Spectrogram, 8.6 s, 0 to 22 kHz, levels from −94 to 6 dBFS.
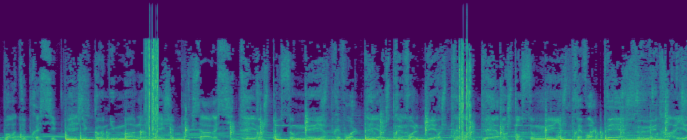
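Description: Two short bursts of cable scratch noise break into the sound, one from 1.81 to 1.99 s and another from 5.74 to 5.90 s. Each lasts under a fifth of a second and comes through as a dense, uneven scratching or rustling that sits around 5 dB louder than the sound itself. The likely cause is a worn cable, connector or control getting moved, so its contact resistance jumps around and throws ragged noise into the signal.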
